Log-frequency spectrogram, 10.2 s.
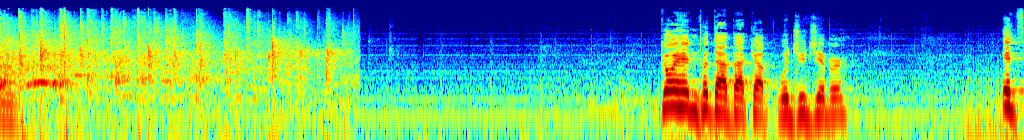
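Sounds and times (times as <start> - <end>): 
audience round of applause: 0.0 - 3.6
speech: 6.6 - 8.6, 10.0 - 10.2.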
